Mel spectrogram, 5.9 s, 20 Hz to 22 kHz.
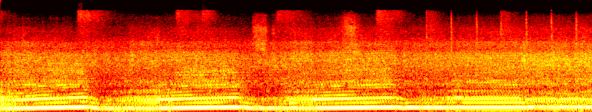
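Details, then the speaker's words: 1987 Suzuki GSX-R 1100 carbureted on the dyno during carb tuning, run before the final adjustment; pulls through the revs but the note breaks up and surges unevenly, choppy rough running. "did you hear how the last run was smooth it was good yeah good and the other run before that it was just kind of Chucky"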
